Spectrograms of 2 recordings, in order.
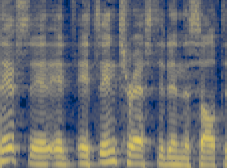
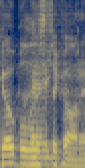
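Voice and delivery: usual speaking voice

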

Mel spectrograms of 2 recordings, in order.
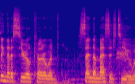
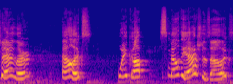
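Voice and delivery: very high, loud cartoon voice; 5 dB louder than usual. Trying out cartoon impressions with others, the speaker takes a turn: Melman voice. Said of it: "I'm trying to do my Melman voice".

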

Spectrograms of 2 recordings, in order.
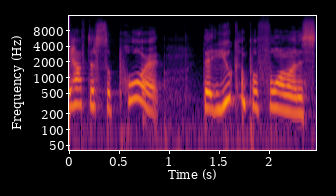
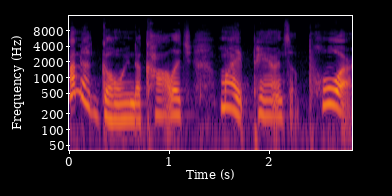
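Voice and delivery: low, sullen voice loaded with attitude; 4 semitones lower than usual. Retelling a reply to the school nurse: own words with attitude. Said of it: "And I said with an attitude".

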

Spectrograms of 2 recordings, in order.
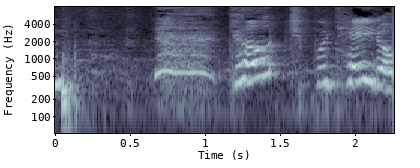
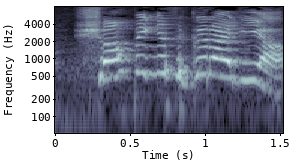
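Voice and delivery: acted, put-on yell; 5 semitones higher than usual. Reading a phrase aloud to a partner in headphones: yelling. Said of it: "She yells".

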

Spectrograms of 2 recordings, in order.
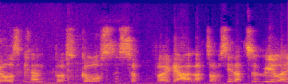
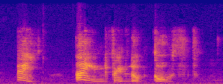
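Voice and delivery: clumsy, really bad put-on New York accent; 4 semitones higher than usual. Podcast hosts discuss a skit; one quotes a line in a really bad new york accent. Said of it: "with his really bad New York accent".

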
